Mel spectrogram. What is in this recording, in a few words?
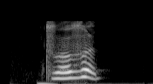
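"responsibility", Mandarin, hearing-impaired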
